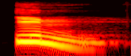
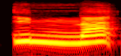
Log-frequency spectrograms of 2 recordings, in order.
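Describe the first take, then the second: First: The n is single, ending the word. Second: The n is doubled, followed by a vowel. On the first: "hilang tasdidnya menjadi sukun" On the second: "namanya tasdid itu berat"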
